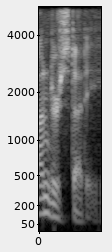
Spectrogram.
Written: understudy

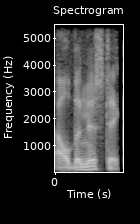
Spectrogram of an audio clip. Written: albinistic

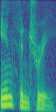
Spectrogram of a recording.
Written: infantry

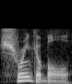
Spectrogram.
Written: shrinkable

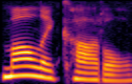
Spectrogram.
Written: mollycoddle

